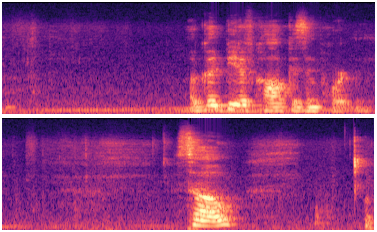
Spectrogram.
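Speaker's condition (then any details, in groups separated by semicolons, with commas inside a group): No condition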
